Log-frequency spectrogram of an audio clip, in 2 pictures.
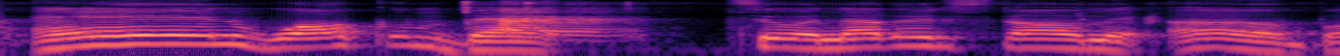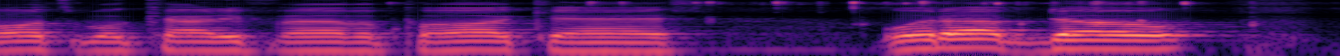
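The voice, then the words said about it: Voice affected by a cold. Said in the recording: “My voice is kind of, uh, uh, uh, uh, fluidly overcome by cold. I'm sick. ... I got a little chop and screw to my voice.”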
